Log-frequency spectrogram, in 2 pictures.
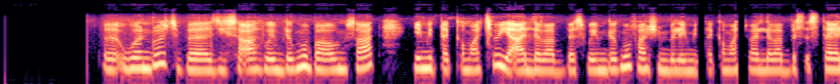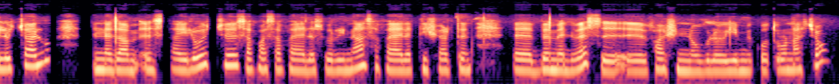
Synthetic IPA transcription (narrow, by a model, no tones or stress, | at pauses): wɔnd̪o̞t͡ʃːbəzːihsəʔat̪wɔjɪmd̪əɡmo̞bəawunusəʔat̪jɛmːit̪ʼːəkʼːəmat͡ʃːɛwjɛʔalːəβabəswɔjɪmd̪əɡmo̞faʃɪnbɨləwjɛmːit̪ʼːəkʼːəmat͡ʃːɛwalːəβabːəsɨst̪ʰajlo̞t͡ʃːalːuʔɨnːəzːamɨst̪ʰajlo̞t͡ʃːsəfasəfajaləsuɾinːasəfajalət̪ʰiʃaɾt̪ʰɨnbəməlβəsfaʃɪnːəwbɨləwjɛmːikʼot̪ʼɾunat͡ʃːɛw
